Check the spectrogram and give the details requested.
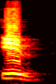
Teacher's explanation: ذال زبان کا سرہ تھوڑا سا باہر نکالیں گے، ذال کو پڑھتے وقت ذال کو نرم پڑھیں گے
